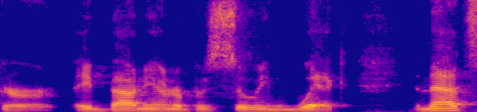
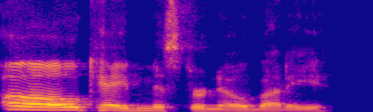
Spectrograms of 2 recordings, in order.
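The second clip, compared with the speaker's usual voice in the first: put-on sarcasm, much slower; 4 dB louder than usual. Retelling an actor's answer to someone calling himself Nobody, acting out a sarcastic reply. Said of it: "to be sarcastic".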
